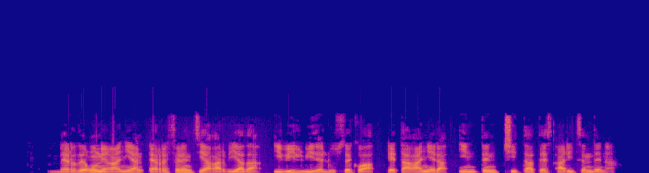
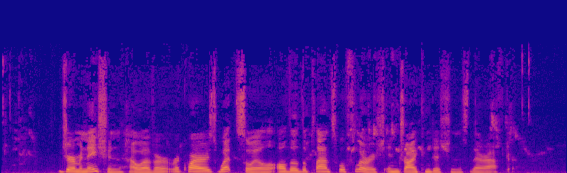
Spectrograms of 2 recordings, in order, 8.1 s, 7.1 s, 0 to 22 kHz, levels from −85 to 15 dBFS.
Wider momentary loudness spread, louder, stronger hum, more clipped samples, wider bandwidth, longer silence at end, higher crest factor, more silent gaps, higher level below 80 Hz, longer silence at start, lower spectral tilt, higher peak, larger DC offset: second, 5 LU vs 11 LU; first, -15 LUFS vs -20 LUFS; neither; neither; second, 7.8 kHz vs 16.5 kHz; second, 0.45 s vs 0.7 s; about the same, 14 dB vs 18 dB; neither; second, -62 dBFS vs -52 dBFS; about the same, 0.65 s vs 0.75 s; about the same, -5.5 dB/octave vs -4.5 dB/octave; about the same, 0 dBFS vs -2 dBFS; neither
